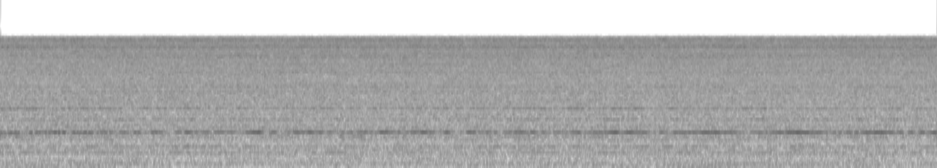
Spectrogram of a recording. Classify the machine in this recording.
fan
